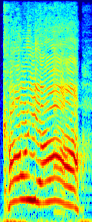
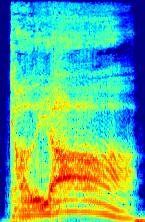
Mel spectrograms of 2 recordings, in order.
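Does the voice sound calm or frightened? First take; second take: frightened; calm. First: It is said high-pitched and frightened. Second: It is said in a plain, calm voice.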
